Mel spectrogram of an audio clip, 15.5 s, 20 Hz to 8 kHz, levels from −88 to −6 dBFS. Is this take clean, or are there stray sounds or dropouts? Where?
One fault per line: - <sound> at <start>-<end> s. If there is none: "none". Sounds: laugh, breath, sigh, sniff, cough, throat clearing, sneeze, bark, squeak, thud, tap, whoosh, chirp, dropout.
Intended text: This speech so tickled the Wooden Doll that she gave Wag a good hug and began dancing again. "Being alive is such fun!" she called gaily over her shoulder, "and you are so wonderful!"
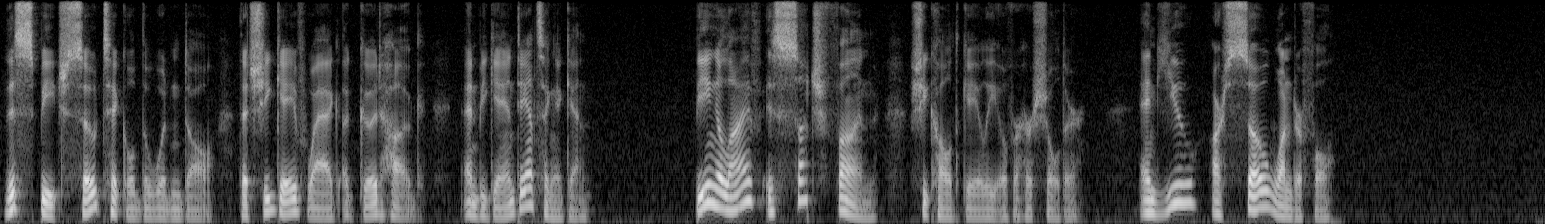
none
